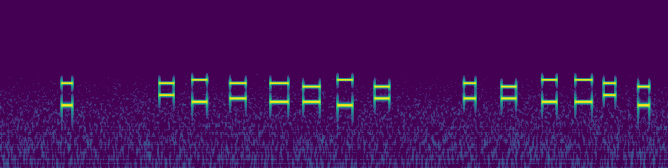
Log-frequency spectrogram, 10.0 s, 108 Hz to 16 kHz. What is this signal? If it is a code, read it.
DTMF, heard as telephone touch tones, dialled by hand, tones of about 230 ms. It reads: 2 0685437 876601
